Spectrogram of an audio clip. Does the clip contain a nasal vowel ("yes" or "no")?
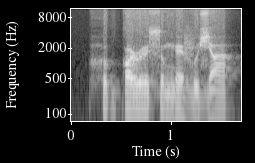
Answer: no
